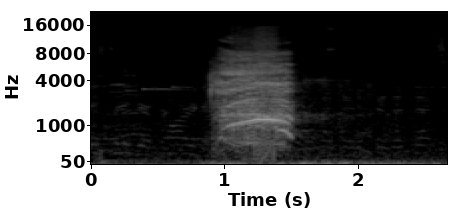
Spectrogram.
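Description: A video game creature lets out a short, shrill cry.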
